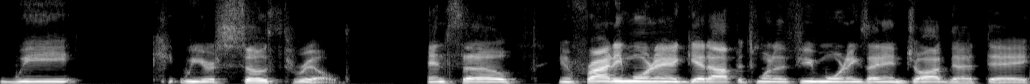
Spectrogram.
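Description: This man talks at a moderate pace in a flat, monotone way against a quiet background. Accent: American. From Plum, Pennsylvania (Pittsburgh area). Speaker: high school TV production teacher. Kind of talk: casual interview.

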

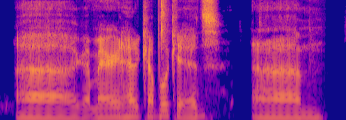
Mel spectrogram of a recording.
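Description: A man's voice has a bright, sharp tone and a medium pitch, delivered with monotone, flat intonation. The recording is very clean, with a silent background. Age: 50s. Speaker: improv comedian and retired teacher. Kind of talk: casual interview chat.

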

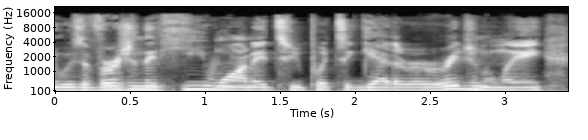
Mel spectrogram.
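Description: An unremarkable speaking voice with an American accent keeps a fairly even intonation at a moderate pace. The recording is very clean, with a silent background. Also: man. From Massachusetts (Peabody, near Boston). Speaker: film podcast host. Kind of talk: casual chat.

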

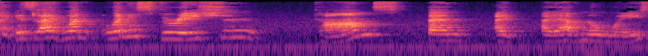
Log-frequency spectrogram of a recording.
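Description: There is noticeable background noise as a woman talks with an Italian accent. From Italy. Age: 50s. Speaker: author and spiritual guide. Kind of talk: interview. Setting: video call.

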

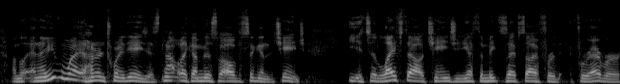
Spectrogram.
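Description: Ordinary pitch variation marks a man's somewhat breathy voice. He speaks at a very fast pace. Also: fairly high pitch for a man. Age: 60s. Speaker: weight-loss client sharing his health journey. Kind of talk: casual interview testimony. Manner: halting, with frequent restarts.

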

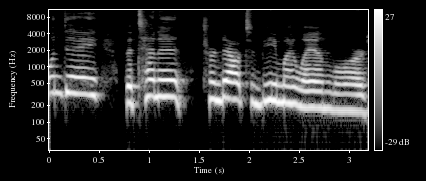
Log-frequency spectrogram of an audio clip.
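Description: A woman speaks with an American accent in a dark, mellow tone at a fairly high pitch and a fairly slow pace. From US Northeast. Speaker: poet and professor. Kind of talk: poetry reading.

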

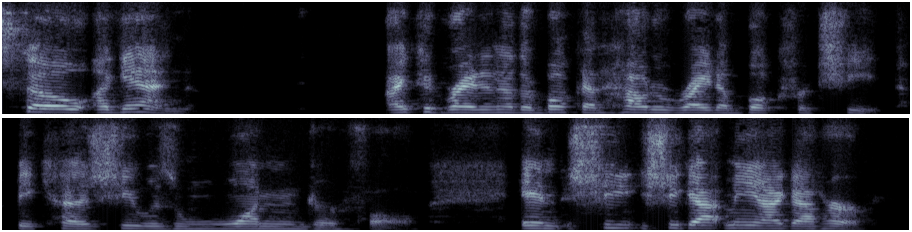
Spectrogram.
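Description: A woman with a Wisconsin accent at medium pitch and moderate pace, ordinary pitch variation, on a very clean recording with a silent background. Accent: Wisconsin Upper Midwest. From Wisconsin, US. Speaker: former school counselor and author. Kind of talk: casual interview.

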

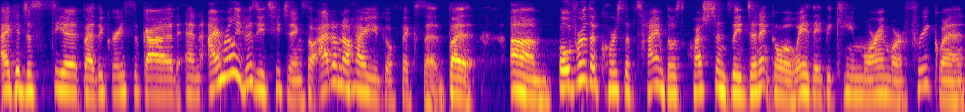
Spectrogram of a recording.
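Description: A woman with an unremarkable speaking voice, medium pitch, lively intonation and hardly any pauses. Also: fairly quick pace. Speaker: author. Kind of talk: casual interview conversation.

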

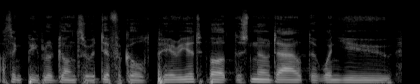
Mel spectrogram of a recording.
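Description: A man in a Yorkshire accent, very fast, fairly low-pitched, dry and close with no echo, on a very clean recording with a silent background. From Yorkshire, northern England. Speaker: company chief executive. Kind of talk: interview.

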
